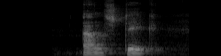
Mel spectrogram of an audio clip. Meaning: first-person singular dependent-clause present indicative of aansteken
- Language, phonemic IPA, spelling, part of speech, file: Dutch, /ˈanstek/, aansteek, verb, Nl-aansteek.ogg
